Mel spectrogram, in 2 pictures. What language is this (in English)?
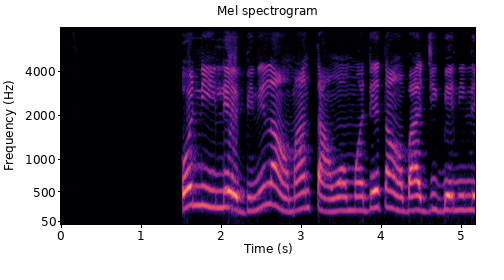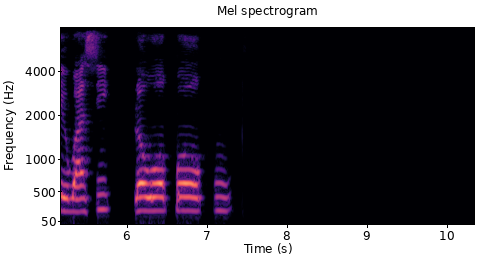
Yoruba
